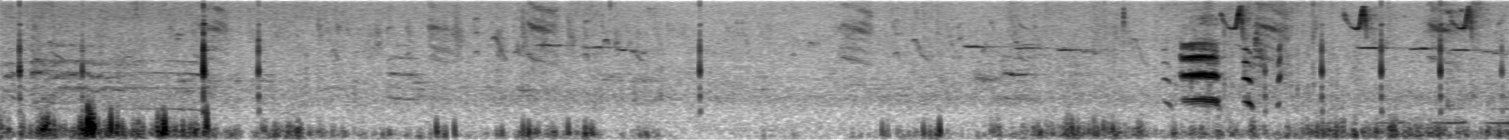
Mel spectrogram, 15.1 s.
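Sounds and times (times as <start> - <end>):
small birds whistling and chirping: 8.4 - 15.0.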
